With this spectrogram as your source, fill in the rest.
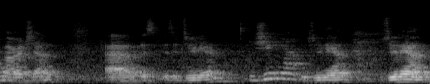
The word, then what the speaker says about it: Mareschal: Oh, how do you pronounce that? Maréchal. Maréchal.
